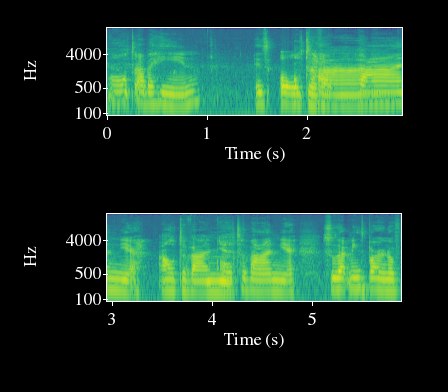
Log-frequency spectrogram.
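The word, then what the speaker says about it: Allt-a-Bhainne: y Al abah Al abah is Al Al alavan so that means burn of milk alt is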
